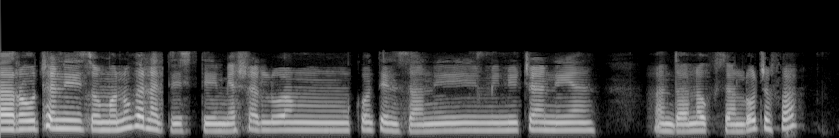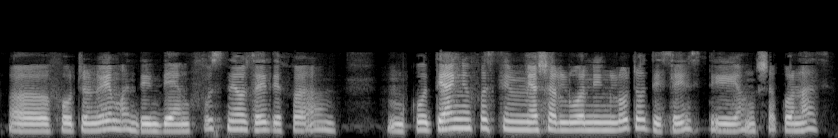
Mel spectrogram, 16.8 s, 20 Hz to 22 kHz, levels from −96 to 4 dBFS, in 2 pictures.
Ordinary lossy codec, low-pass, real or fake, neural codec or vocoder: AAC, 24 kbps; 5.4 kHz; real; none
